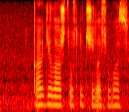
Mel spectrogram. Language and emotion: Russian, neutral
